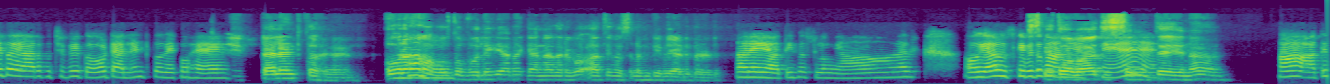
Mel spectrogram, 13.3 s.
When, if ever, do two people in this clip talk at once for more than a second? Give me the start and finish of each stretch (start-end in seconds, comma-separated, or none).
10.3-11.6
